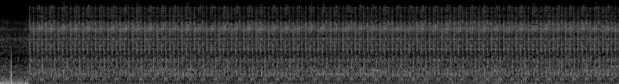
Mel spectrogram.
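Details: Skoda Fabia 1.4 TDI diesel, accessory belt removed, customer reported a squeal near the accessory belt: steady, even idle with consistent fine clatter and no knocks, squeals or rattles: normal idle.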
